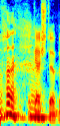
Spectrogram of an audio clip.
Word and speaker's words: Takeshita: Takeshita.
